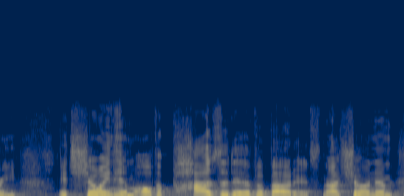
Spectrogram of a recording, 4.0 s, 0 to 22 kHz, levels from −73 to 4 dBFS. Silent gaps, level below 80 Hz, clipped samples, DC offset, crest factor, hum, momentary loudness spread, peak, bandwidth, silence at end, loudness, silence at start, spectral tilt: none; -60 dBFS; under 0.1%; under 0.1%; 18 dB; none; 10 LU; -4 dBFS; 10.5 kHz; 0 s; -22 LUFS; 0 s; -6.5 dB/octave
